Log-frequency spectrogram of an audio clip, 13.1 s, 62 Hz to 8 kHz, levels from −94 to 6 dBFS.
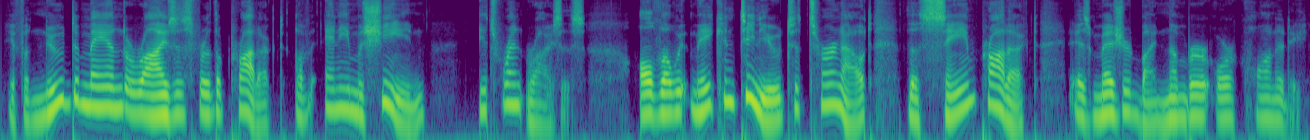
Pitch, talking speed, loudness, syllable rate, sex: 160 Hz, 135 wpm, -18 LUFS, 4.3 syllables/s, male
